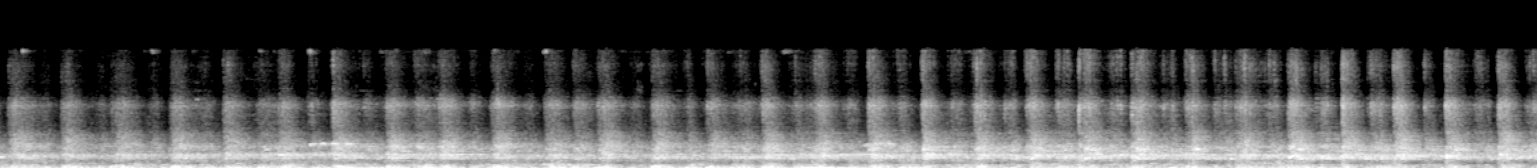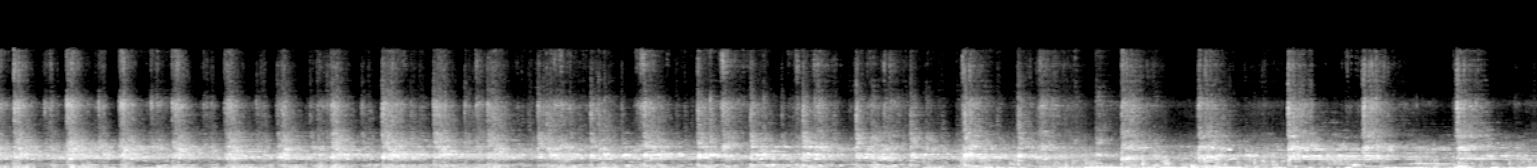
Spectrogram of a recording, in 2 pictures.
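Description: Assamese folk procession band playing: dhol barrel drums beaten in a fast, dense rhythm under continuous clashing of hand cymbals.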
